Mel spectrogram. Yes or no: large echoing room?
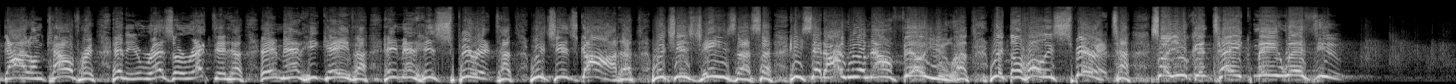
yes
